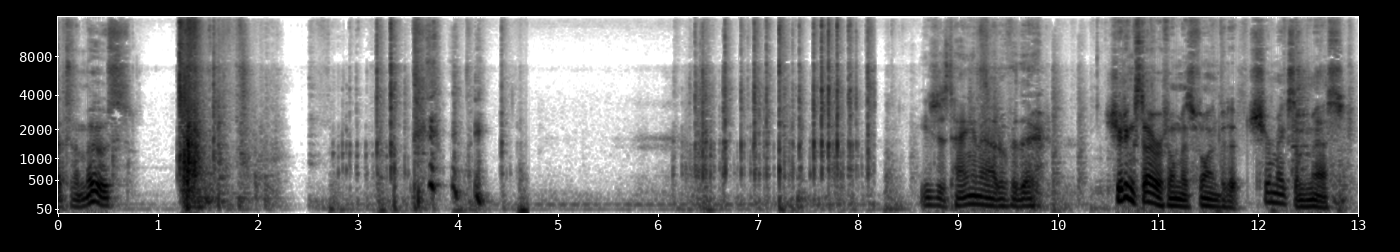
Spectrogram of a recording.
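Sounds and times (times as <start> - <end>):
dart hitting styrofoam block: 1.2 - 2.0.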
